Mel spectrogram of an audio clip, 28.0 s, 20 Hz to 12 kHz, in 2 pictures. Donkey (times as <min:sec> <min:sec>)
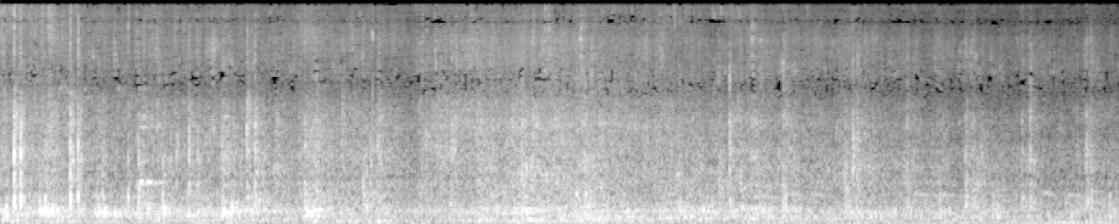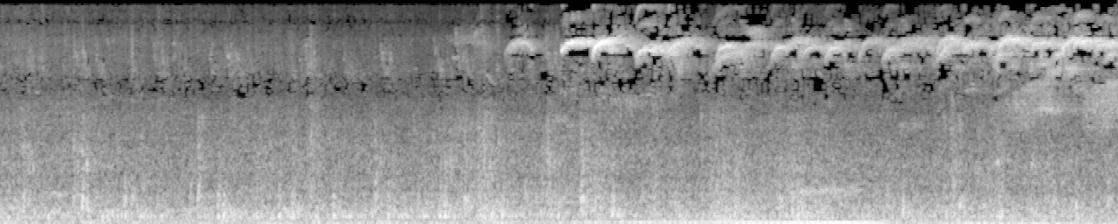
0:00.2 0:04.2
